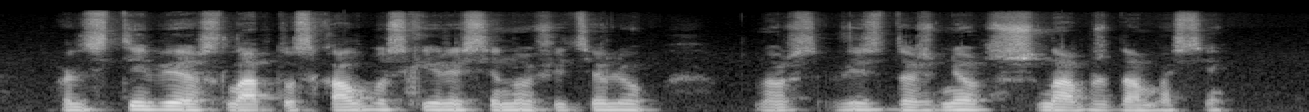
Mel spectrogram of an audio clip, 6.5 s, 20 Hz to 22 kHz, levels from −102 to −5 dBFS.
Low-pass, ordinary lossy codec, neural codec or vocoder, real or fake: 14.4 kHz; AAC, 96 kbps; vocoder, 44.1 kHz, 128 mel bands every 256 samples, BigVGAN v2; fake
